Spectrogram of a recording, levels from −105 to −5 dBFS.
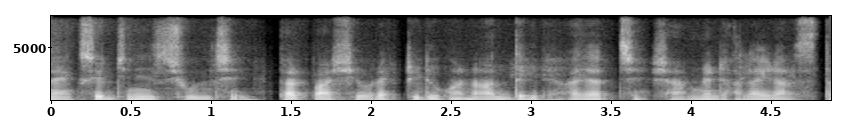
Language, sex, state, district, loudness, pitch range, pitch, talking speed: Bengali, male, Odisha, Nuapada, -24 LUFS, 95-110 Hz, 100 Hz, 170 wpm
